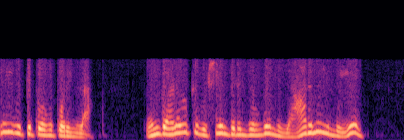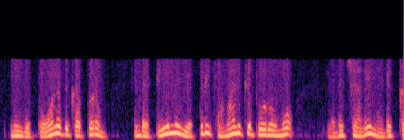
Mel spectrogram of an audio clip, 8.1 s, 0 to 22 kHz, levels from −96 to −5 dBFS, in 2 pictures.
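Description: Throughout, tandem speech coding: nothing above 3.8 kHz, and a rough, muffled, warbly quality that points to about four low-rate speech codecs, each re-encoding the previous one's output.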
